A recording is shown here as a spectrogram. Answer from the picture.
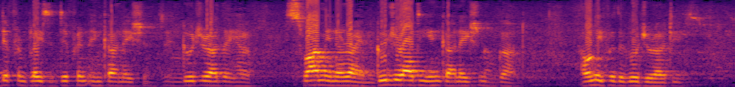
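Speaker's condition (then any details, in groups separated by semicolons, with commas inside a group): No condition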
